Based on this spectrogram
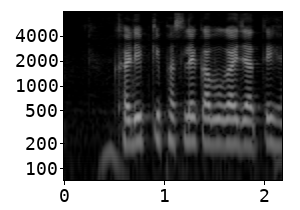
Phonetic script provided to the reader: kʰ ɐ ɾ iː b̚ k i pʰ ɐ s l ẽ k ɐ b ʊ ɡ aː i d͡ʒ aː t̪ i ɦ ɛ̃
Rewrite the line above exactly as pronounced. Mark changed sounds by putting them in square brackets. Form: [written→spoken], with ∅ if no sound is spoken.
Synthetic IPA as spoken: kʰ ɐ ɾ iː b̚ k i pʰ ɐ s l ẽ k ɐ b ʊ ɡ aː i d͡ʒ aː t̪ i ɦ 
